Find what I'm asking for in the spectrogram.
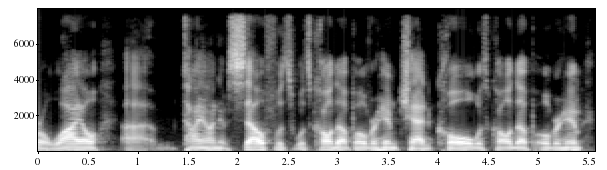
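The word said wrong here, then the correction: Kuhl: I mean, I'm German, and it looks like a German name, and I would say cool. – But... cool. Nope, you are right.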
